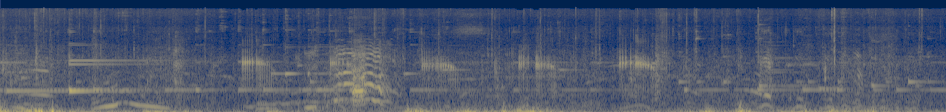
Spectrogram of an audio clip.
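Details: Goats gathered at sunset on desert sand dunes, resting after foraging, give brief quavering bleats near the start and middle, over constant low wind rumble and a faint sustained ringing tone.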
